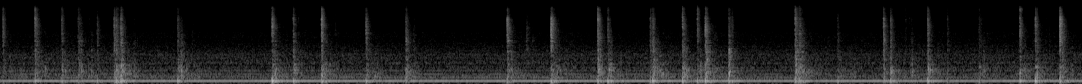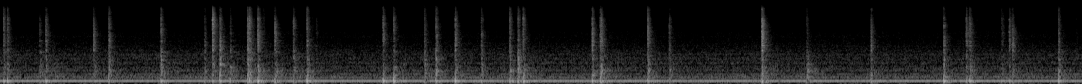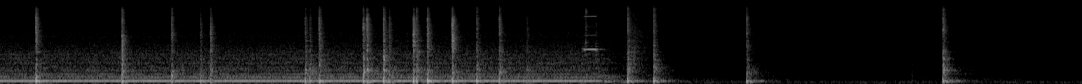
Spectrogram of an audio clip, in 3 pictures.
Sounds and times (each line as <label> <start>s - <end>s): Popcorn popping in a microwave 0.0s - 29.4s
Popcorn popping in a microwave 30.8s - 31.5s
